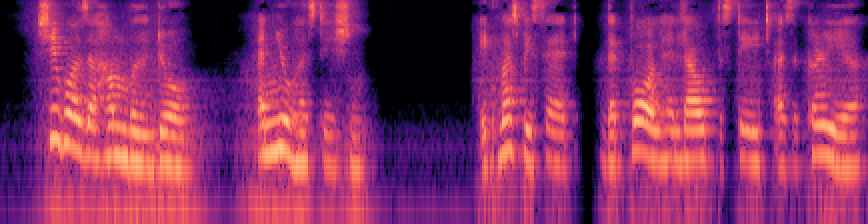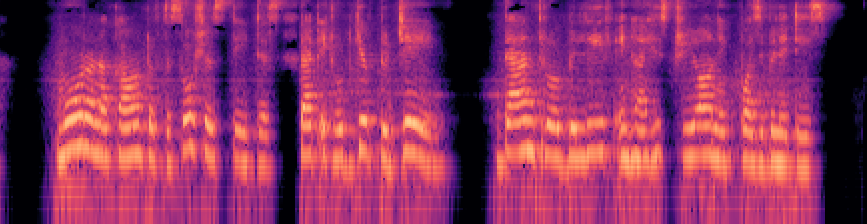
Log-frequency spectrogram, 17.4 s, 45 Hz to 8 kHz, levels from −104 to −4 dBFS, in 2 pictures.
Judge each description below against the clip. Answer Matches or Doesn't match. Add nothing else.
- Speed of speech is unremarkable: Matches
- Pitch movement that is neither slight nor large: Matches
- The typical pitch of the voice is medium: Doesn't match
